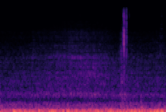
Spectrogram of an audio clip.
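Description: Steady low rumble of a car heard from inside the cabin, with one short click near the end.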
